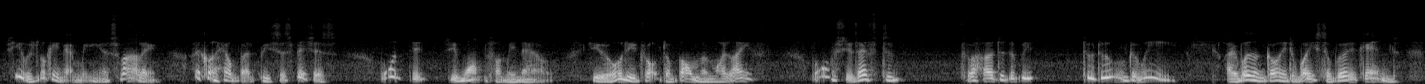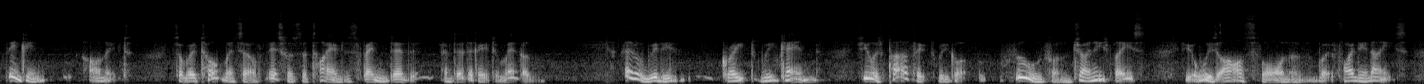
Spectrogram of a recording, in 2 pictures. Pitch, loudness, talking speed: 205 Hz, -22 LUFS, 190 wpm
